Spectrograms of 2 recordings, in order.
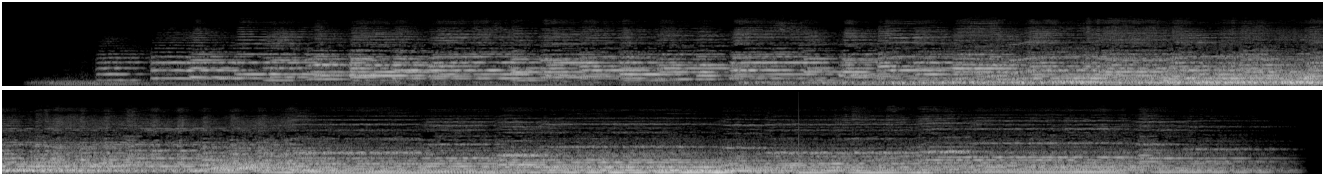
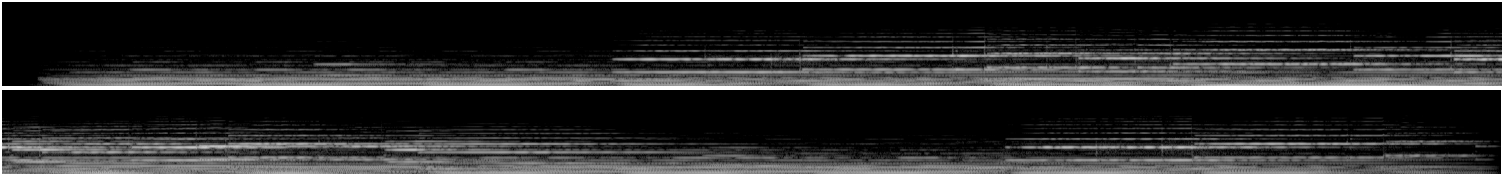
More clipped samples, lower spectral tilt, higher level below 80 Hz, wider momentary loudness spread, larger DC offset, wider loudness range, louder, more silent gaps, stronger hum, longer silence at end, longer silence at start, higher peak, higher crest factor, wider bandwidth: neither; about the same, -7.5 dB/octave vs -8 dB/octave; second, -38 dBFS vs -30 dBFS; second, 7 LU vs 11 LU; neither; second, 4 LU vs 9 LU; about the same, -24 LUFS vs -25 LUFS; neither; neither; about the same, 0.25 s vs 0.15 s; about the same, 0.45 s vs 0.4 s; about the same, -8 dBFS vs -8 dBFS; about the same, 16 dB vs 18 dB; first, 10.5 kHz vs 6.4 kHz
